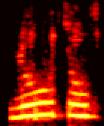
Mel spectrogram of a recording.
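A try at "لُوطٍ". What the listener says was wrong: लाम को और ज्यादा खींचो।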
